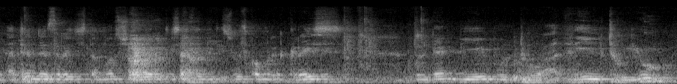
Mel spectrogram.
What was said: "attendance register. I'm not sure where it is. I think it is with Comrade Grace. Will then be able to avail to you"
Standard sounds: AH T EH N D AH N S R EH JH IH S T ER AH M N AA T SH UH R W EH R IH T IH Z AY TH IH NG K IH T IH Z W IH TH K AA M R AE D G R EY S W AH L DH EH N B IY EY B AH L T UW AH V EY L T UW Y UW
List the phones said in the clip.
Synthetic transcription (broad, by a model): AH T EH N D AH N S R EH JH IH S T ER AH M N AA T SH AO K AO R IH T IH S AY T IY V IH T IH S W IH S K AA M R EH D G R EY S W AH L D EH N B IY EY B AH L T UW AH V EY L T UW Y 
